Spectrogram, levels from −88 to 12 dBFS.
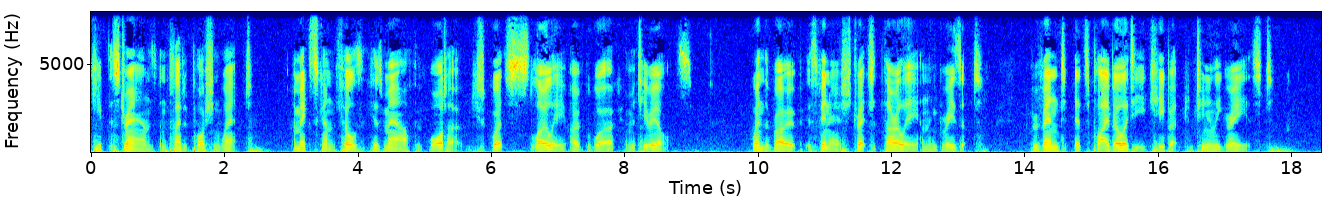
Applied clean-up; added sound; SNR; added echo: none; none; none; none.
